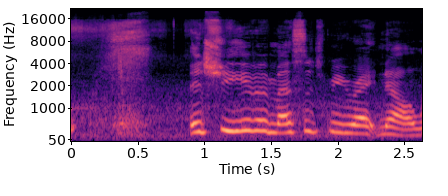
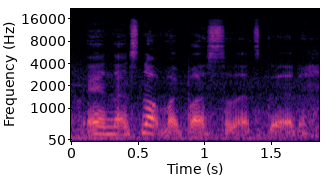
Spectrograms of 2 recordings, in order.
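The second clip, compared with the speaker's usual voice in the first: whispered aside; 10 dB quieter than usual. Real, not acted. Muttered aside waiting for bus.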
